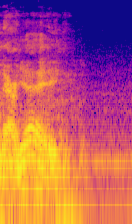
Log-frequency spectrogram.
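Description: A man speaks with animation, close into a microphone.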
